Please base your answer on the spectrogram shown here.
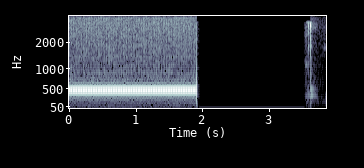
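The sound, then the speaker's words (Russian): A telephone ringing tone plays while a call is being connected: one loud, steady, mid-pitched tone of about two seconds, then silence broken by a single faint click. “We have not received a valid response. Please wait while we connect your call.”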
